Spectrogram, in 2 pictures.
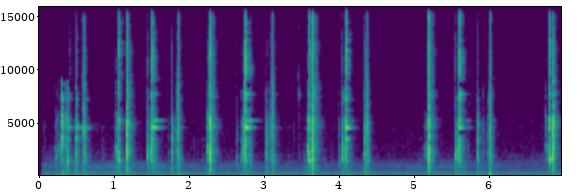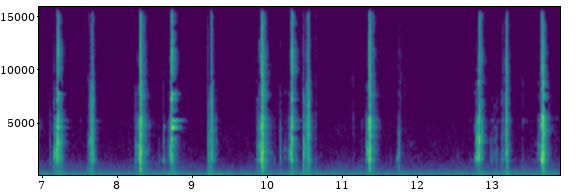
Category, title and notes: Sound effects > Other mechanisms, engines, machines
Lighter Zippo
opening and striking a classic zippo lighter
click, lighter, spark, cigarette, metallic, ignition, flame, zippo, smoking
